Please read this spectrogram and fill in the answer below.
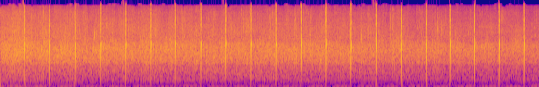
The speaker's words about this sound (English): You all are amazing. And you should give yourselves a round of applause.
